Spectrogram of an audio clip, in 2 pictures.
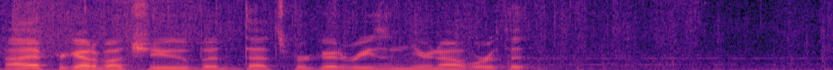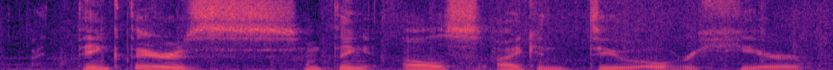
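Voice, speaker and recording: A man speaks softly at a moderate pace. His pitch varies in an ordinary way. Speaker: gaming streamer. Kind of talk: gameplay commentary. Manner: soft-spoken. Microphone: quiet, gain turned up high.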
